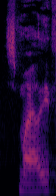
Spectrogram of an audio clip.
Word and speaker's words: Ismaili: Sorry if I said that wrong. No. Ismaili faith.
